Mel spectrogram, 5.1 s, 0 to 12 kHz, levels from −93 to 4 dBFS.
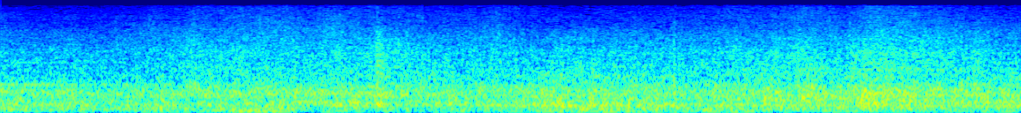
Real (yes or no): yes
